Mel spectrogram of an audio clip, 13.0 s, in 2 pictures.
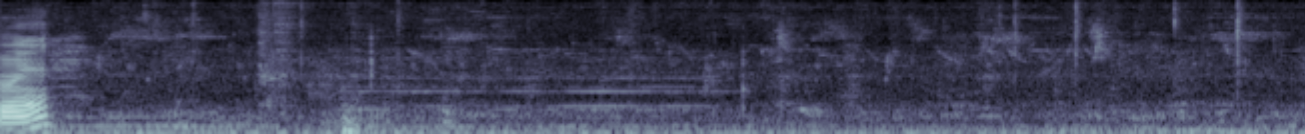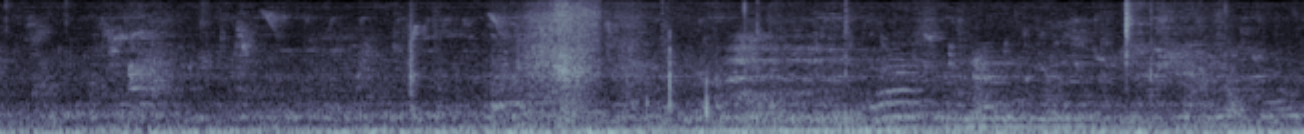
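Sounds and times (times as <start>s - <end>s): high bird chirps: 0.3s - 9.8s.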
